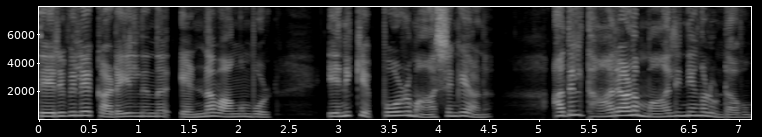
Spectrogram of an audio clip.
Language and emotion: Malayalam, fearful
